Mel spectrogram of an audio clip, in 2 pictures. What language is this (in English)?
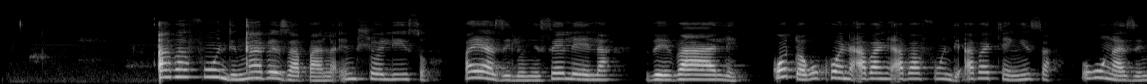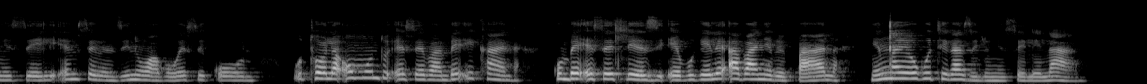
North Ndebele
